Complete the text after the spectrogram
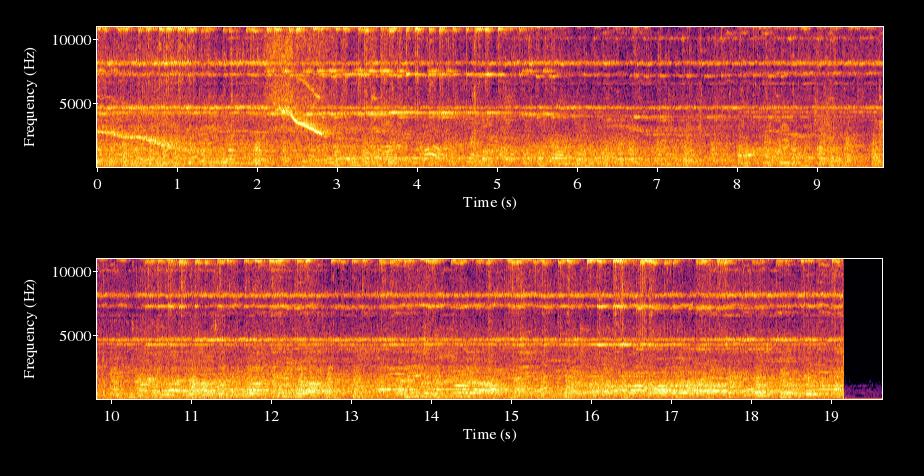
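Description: Bicycle bells ring with bright, high metallic tones over the steady, busy bustle of many bicycles riding along the Leidse straat, joined by a faint squeal and murmuring voices in the background.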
